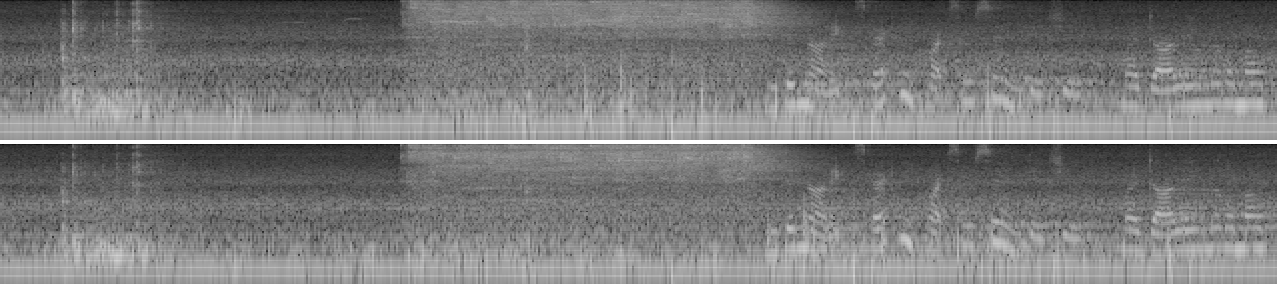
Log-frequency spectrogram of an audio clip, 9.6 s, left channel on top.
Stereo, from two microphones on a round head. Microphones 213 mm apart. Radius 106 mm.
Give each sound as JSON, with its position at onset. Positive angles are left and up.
{"t": 0.3, "sound": "a drawer", "side_deg": 20, "distance_m": 1.7}
{"t": 3.0, "sound": "a bird", "side_deg": -40, "distance_m": 7.0}
{"t": 5.7, "sound": "a woman speaking", "side_deg": -15, "distance_m": 1.1}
